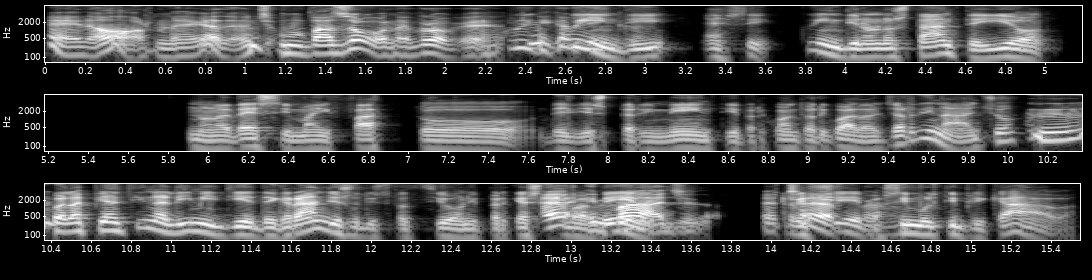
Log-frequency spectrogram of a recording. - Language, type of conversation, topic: Italian, podcast, Com’è stato il tuo primo approccio al giardinaggio?
- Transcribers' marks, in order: unintelligible speech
